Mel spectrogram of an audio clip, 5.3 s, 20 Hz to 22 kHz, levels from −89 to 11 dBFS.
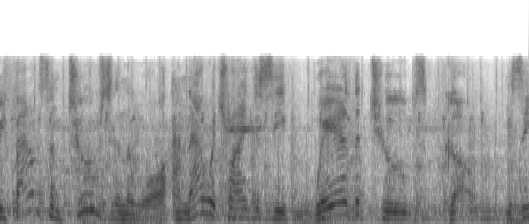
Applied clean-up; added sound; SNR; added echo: none; none; none; none.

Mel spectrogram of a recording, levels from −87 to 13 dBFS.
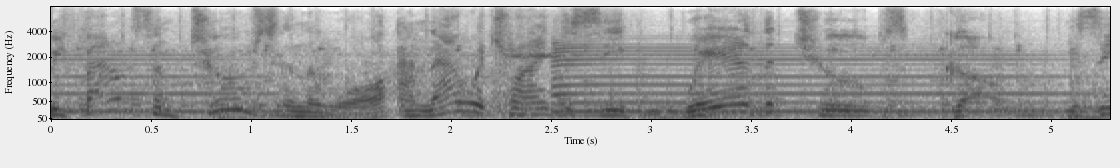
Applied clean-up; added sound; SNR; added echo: none; Wind instrument, woodwind instrument; 6 dB; none.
